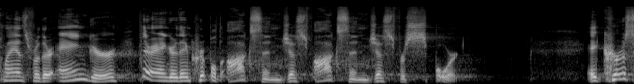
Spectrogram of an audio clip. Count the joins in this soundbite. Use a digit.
3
